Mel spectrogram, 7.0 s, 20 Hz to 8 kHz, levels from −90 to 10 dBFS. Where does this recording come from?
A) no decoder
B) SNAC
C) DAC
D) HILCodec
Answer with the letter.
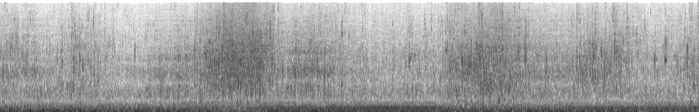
A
